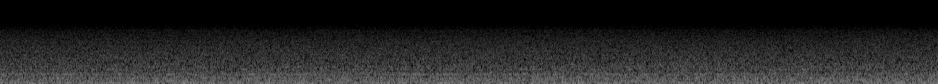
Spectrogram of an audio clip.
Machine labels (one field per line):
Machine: fan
